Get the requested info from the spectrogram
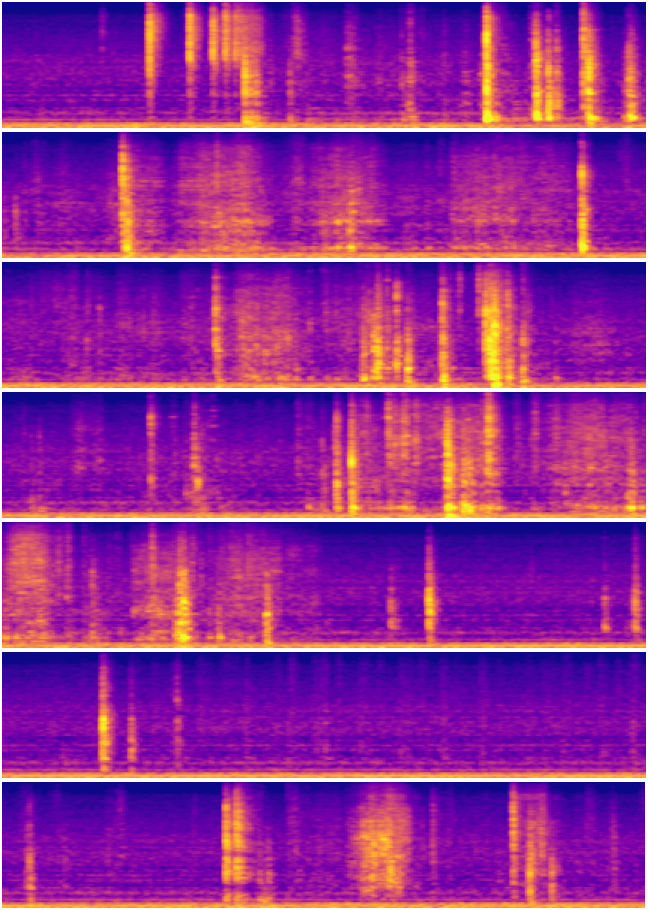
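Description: Plastic vacuum cleaner housing being taken apart by hand: a screwdriver working on screws and plastic parts clicking, knocking and rattling as the cover is pried loose and set down on a wooden workbench. Irregular sharp clicks and knocks, several louder than the rest, over a steady low hum.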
